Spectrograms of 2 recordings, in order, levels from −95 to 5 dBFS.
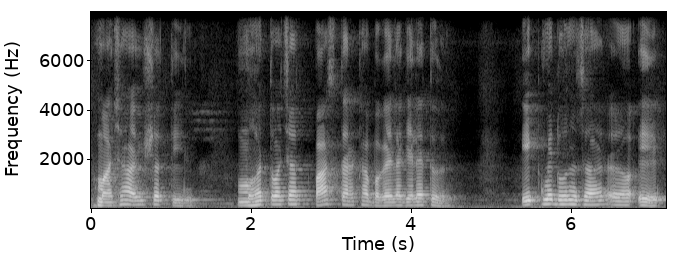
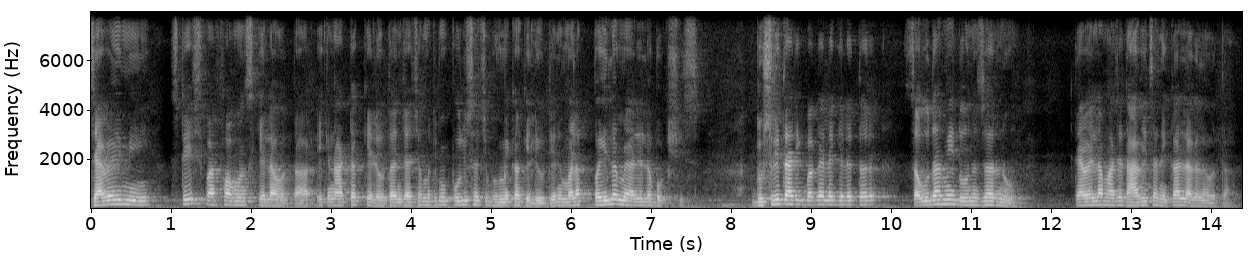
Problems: none marked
